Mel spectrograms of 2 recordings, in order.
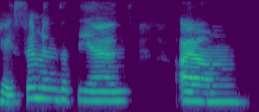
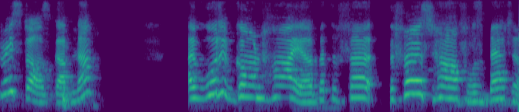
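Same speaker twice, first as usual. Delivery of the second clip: clumsy, terrible, fake British accent; 3 semitones higher than usual. Reading out texted thoughts from someone who couldn't be there, in a terrible British accent. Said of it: "My British accent is terrible".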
